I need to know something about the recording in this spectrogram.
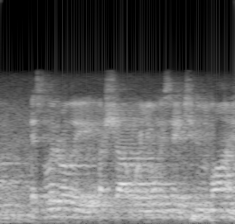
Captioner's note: none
